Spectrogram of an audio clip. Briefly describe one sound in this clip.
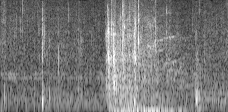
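Footsteps scuff across a hard floor.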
